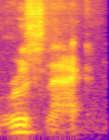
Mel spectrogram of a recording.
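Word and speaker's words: Rusnák: Albert rusnak Ruth snack I saw the pronunciation guide that our guy James wallered on Twitter the PA announcer got said Ruth snack um so we're gonna try to go with that um anyway but the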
